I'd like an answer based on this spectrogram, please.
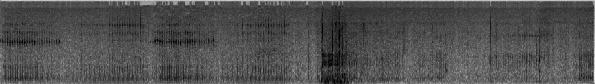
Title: cat snoring with open mouth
